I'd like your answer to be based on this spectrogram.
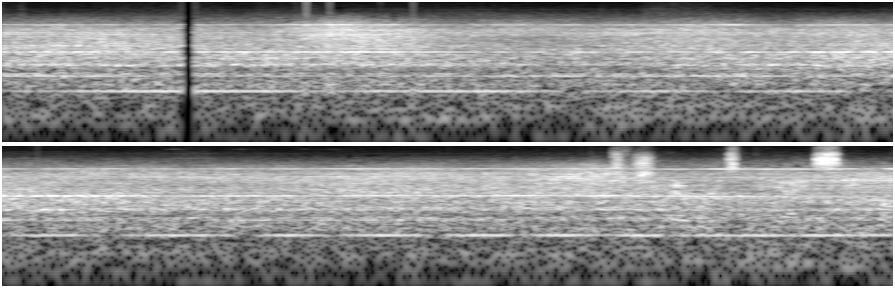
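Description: A British Airways BAC One-Eleven jet departs Heathrow at sunset, giving a steady, loud engine roar with sustained whining tones, broken by one sharp click early on.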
